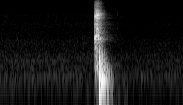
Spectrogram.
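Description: A person voicing the /k/ letter sound once, a short breathy 'k' burst about a second and a half in.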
